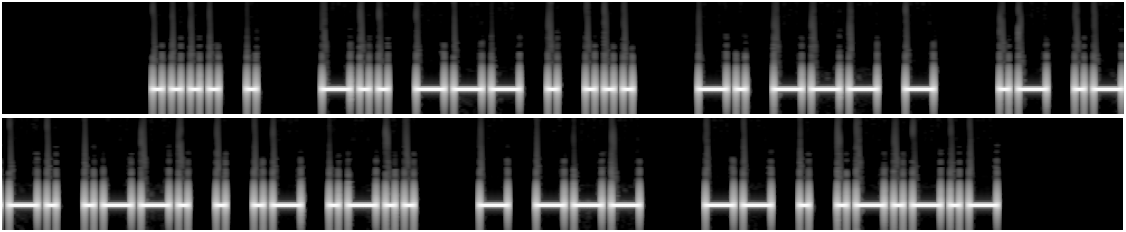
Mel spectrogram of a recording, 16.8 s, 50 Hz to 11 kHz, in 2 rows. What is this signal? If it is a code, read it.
Morse code, heard as a keyed tone, about 17 wpm, 700 Hz. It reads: HE DOES NOT APPEAL TO ME.
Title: Sentences from Top 1300 Words 17wpm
